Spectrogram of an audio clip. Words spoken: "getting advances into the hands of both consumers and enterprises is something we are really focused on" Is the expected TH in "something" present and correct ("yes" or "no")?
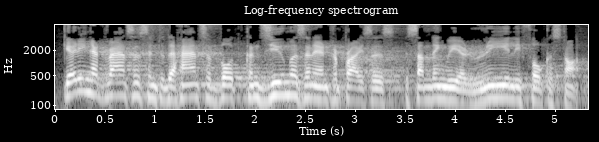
no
